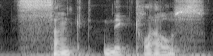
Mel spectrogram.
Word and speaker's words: Sankt Niklaus: When we think of Sankt Niklaus, the Germanic pronunciation of that, where the origin of Santa Claus comes from as a bishop, why he's dressed in red.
